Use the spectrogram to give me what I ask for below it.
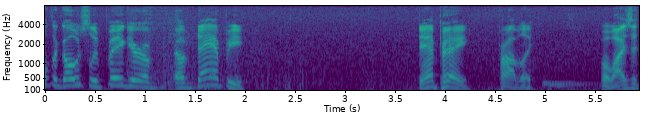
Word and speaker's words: Dampé: I say it like Dampé. Oh, it is probably Dampé, like Pompeii.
